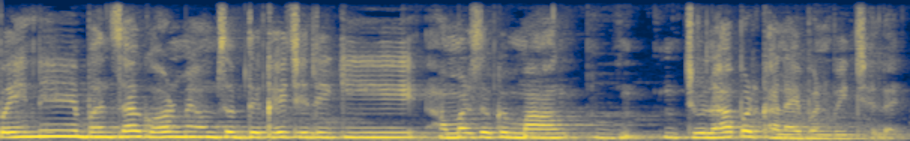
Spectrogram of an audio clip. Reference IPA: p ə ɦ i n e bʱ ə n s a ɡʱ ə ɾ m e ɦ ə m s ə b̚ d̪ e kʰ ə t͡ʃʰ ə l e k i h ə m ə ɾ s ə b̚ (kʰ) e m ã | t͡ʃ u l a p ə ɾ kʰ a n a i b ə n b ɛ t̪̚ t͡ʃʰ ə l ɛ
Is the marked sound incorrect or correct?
incorrect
